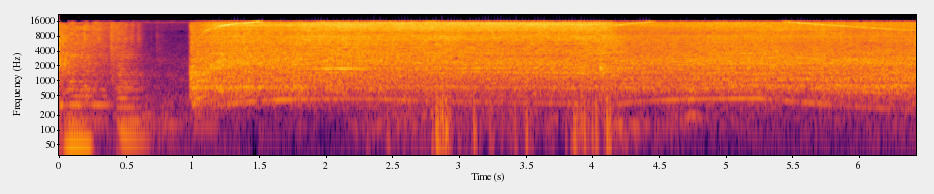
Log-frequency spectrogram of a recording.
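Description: Oxford OXCS185L 7¼-inch circular saw with a 24-tooth blade starting abruptly about a second in and cutting through a coconut lumber plank. The motor's pitch falls near the end as the cut finishes.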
